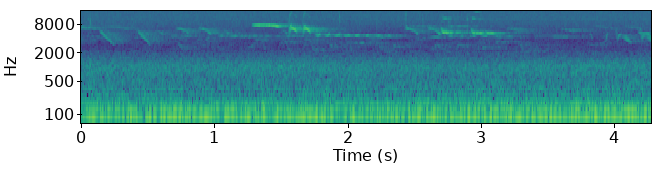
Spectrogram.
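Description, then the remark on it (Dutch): A small bird chirps repeatedly in short, high, bright notes, faint, over a steady low rumble of background noise; no one speaks. “Oh ja, ik hoor een vogeltje. Ik ga eens letten op die vogeltjes.”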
